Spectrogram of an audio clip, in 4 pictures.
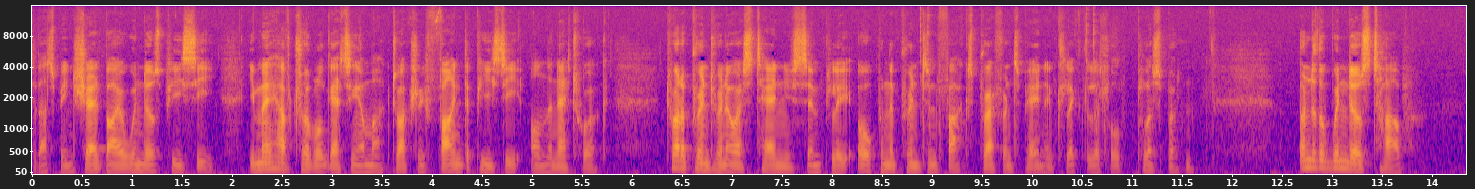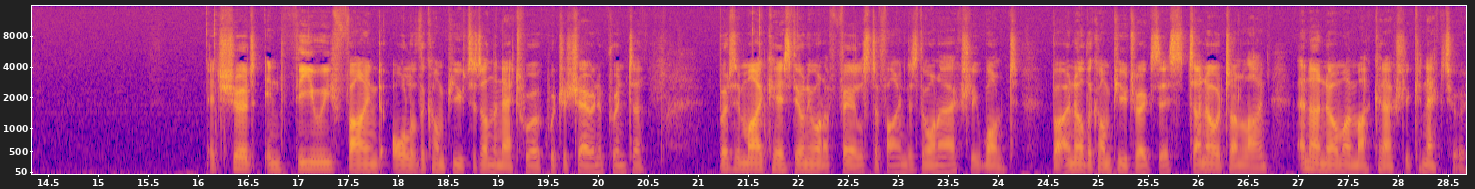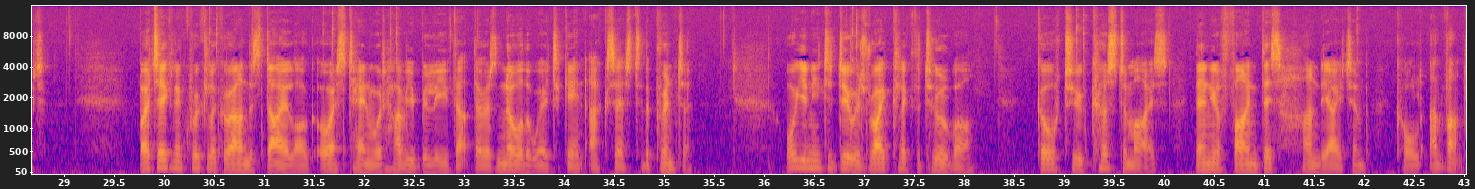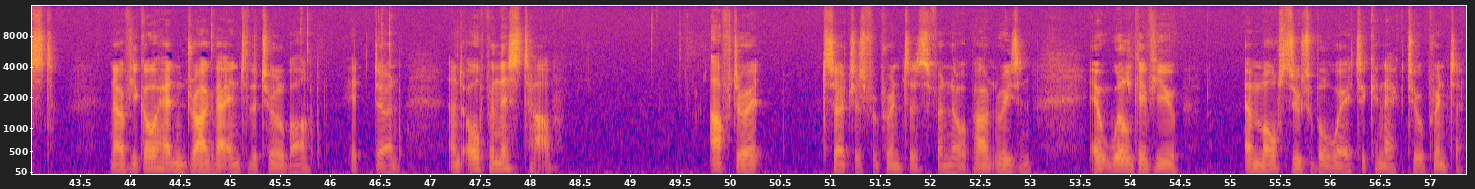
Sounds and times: Speech: 0.0s - 5.8s, 6.4s - 11.7s, 12.7s - 13.9s, 16.1s - 20.5s, 21.2s - 28.9s, 29.8s - 35.4s, 36.2s - 48.4s, 49.8s - 57.3s.

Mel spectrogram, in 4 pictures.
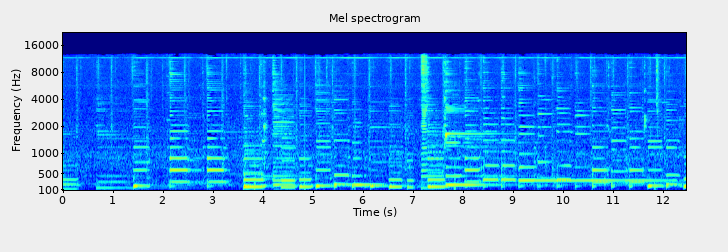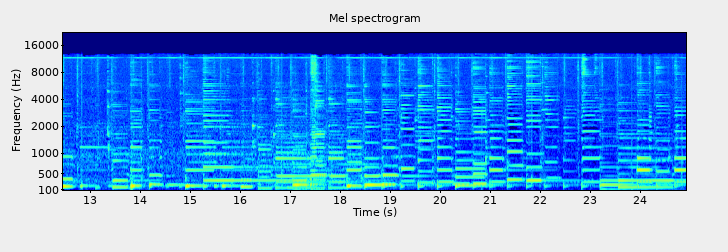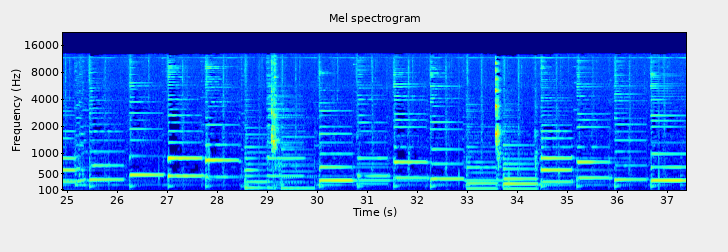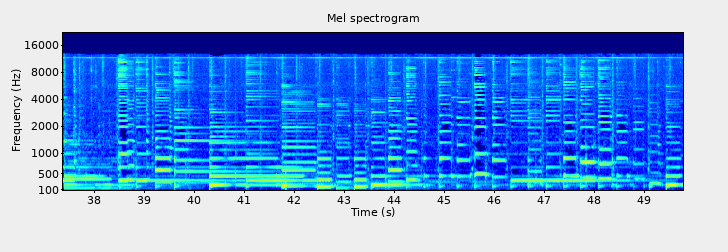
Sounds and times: Acoustic guitar: 0.0s - 49.7s.

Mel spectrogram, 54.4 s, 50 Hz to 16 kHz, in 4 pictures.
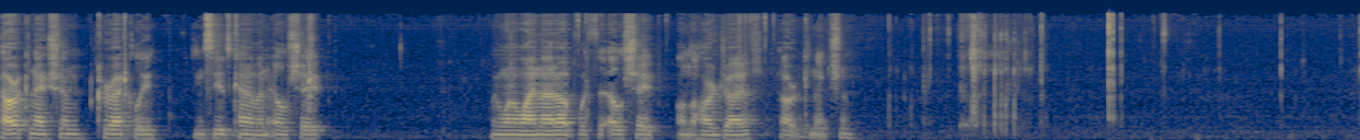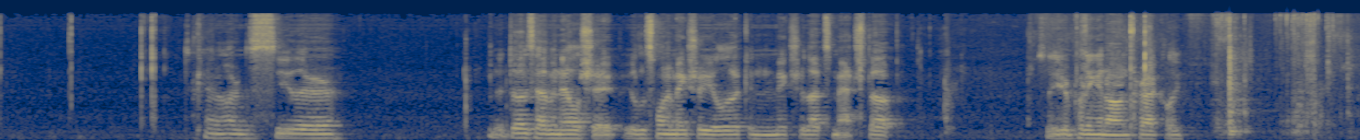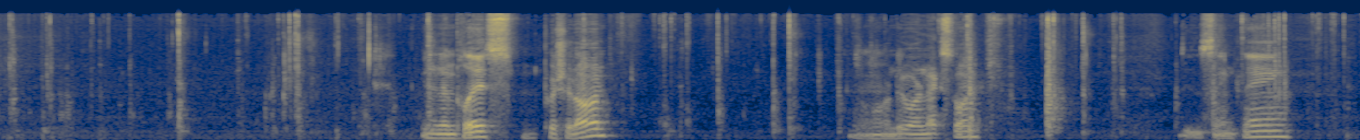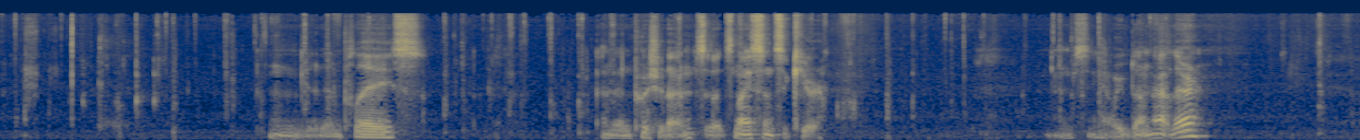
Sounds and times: Speech: 0.0s - 3.4s, 4.9s - 8.6s, 15.5s - 17.1s, 18.5s - 22.7s, 24.0s - 25.6s, 31.4s - 33.5s, 35.7s - 37.2s, 39.0s - 40.2s, 43.5s - 45.2s, 46.8s - 49.2s, 51.3s - 53.0s
Inside, small room: 0.0s - 54.4s.

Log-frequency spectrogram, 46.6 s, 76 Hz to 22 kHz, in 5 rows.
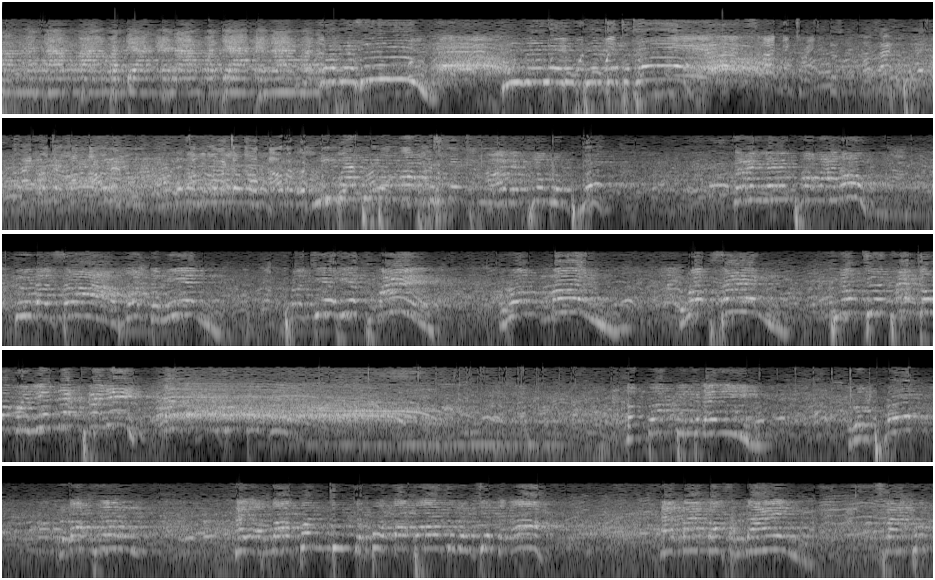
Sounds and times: Male speech, man speaking: 3.2s - 4.3s, 5.0s - 15.4s, 16.4s - 18.1s, 18.7s - 23.0s, 23.6s - 29.4s, 34.2s - 35.6s, 36.4s - 38.7s, 39.6s - 42.8s, 43.8s - 45.4s, 46.0s - 46.5s
Conversation: 5.8s - 15.4s.

